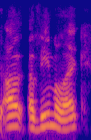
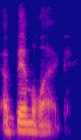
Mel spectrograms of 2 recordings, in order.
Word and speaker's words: Avimelech: And Avimelech, if you're looking at like an English version, it would say Abimelech, okay? But correct, correct pronunciation on a bait in this would be vate, V, like a V sound.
